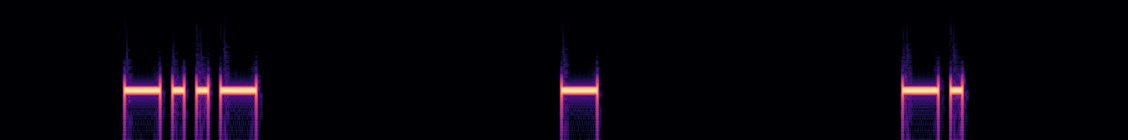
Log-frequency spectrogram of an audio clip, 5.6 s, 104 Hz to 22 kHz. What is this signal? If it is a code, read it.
Morse code, heard as a keyed tone, about 20 wpm, spaced as for 5 wpm, 690 Hz. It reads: XTN
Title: 229 Lesson 37e - Letter x - Three Characters 20wpm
